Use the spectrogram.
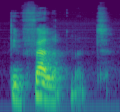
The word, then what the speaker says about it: development: Here's a word with 4 syllables. Now, Let's decide which syllable takes the stress. Is it the first one, development? Is it the second one, development? The third one, development? Or the last syllable, development? In this case, it's the second syllable, development.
